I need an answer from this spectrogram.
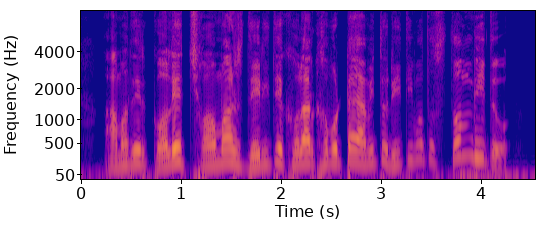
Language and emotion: Bengali, surprised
